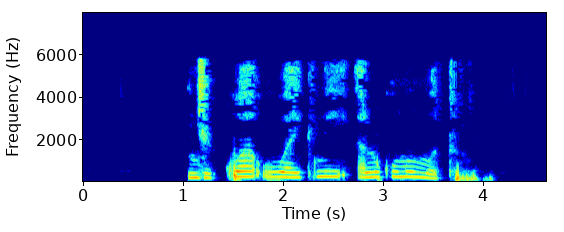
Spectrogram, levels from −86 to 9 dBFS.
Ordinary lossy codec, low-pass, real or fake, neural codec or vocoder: MP3, 24 kbps; 7.2 kHz; real; none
